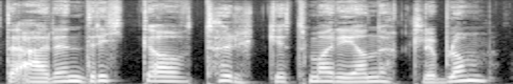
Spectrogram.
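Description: Woman doing a caring young maid, gentle and quiet, low voice. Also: dry recording, studio quality, natural voice. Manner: soft-spoken, kind.

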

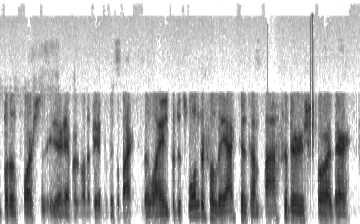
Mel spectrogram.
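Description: An Irish-accented man speaks casually as a radio guest. His voice is mid-pitched, heard over a dry, narrow phone line. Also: dry recording. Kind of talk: casual interview talk.

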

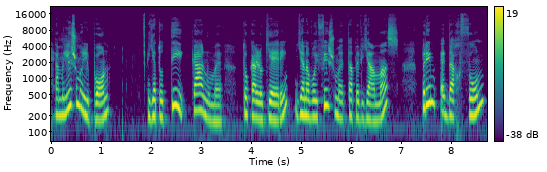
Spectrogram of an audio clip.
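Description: A woman co-hosting a podcast in a casual, chatty way, asking lively questions. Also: mid-range voice. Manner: chatty, asks lively questions, laughs easily. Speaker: podcast co-host.

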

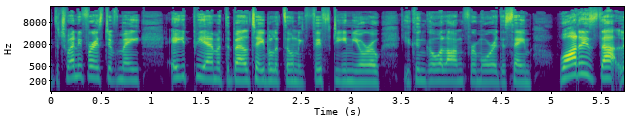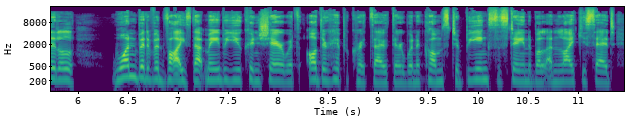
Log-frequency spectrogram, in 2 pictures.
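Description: A woman presenting a radio show, questioning her guest in a brisk, upbeat way. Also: medium pitch, sharp tone, dry recording, studio quality. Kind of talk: radio interview.

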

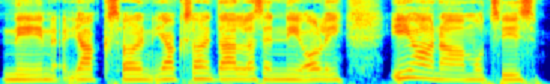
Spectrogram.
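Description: A woman chats casually as a podcast co-host, joking about herself and leaning on fillers. Her voice is smooth and resonant. The sound is dry and close. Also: lowish voice, level tone, no room sound. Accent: Finnish. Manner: chatty, self-mocking, many fillers. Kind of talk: casual chat.

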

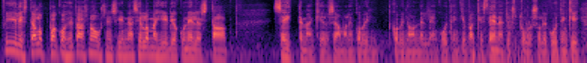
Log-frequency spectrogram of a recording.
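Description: A man's voice: lowish voice, slight background noise. A middle-aged man answering an interviewer in casual conversation, telling long rambling stories full of fillers and restarts. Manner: rambling, lively storytelling with many fillers and restarts. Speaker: interview guest, endurance skier.

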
